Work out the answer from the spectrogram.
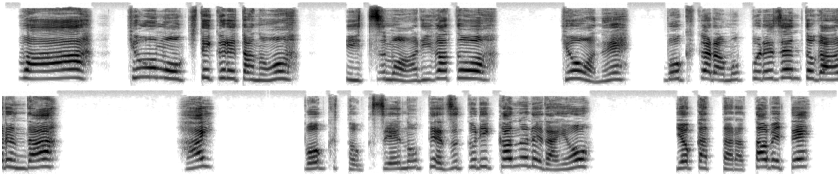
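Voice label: male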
